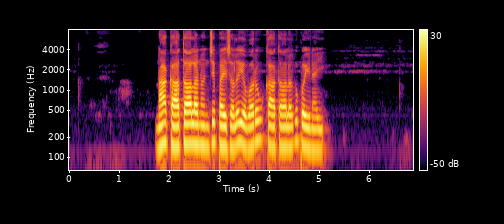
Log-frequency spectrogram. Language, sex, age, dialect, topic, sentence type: Telugu, male, 18-24, Telangana, banking, question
